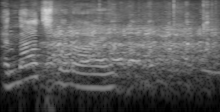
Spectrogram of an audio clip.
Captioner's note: audience laughs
